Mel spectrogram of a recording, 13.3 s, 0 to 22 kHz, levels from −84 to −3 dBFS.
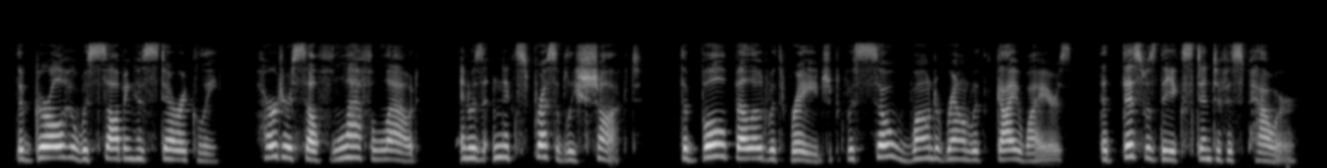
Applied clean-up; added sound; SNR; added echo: none; none; none; none.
